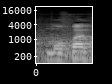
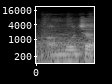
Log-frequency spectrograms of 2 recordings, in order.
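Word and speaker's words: Mocha: हम लोग यहाँ पे ब्रीफिंग के लिए बैठे हैं तो साइक्लोनिक मोका का जो मोका है मोचा है इसके दो प्रोनाउंस है तो उसके बारे में अभी आज वेदर डिपार्टमेंट आज हम उसके लिए ब्रीफिंग दे रहे हैं।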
